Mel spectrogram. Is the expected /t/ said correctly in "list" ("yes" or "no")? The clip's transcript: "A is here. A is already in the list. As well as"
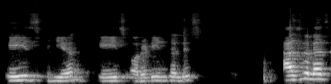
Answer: yes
